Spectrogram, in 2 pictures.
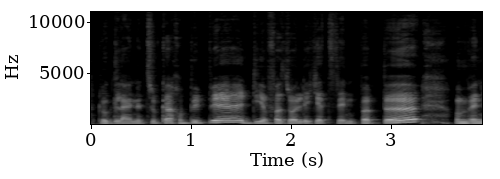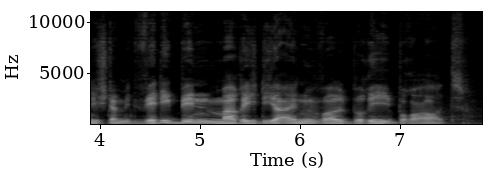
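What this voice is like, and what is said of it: Put-on French accent. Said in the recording (German): “Oder mit einem französischen Akzent.”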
